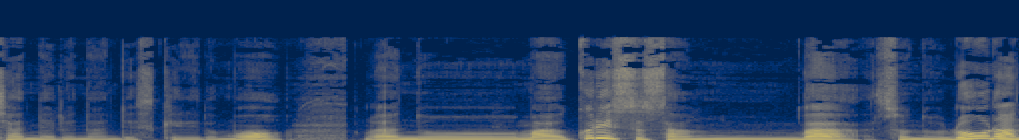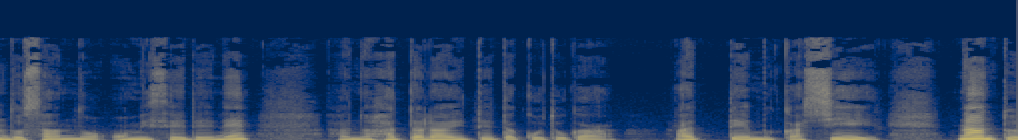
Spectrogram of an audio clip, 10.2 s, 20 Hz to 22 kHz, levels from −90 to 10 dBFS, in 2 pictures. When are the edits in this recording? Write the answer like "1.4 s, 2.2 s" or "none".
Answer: 1.7 s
